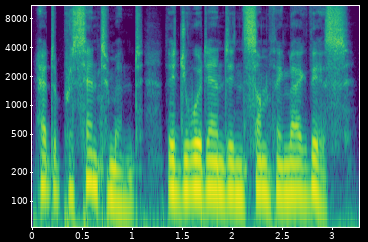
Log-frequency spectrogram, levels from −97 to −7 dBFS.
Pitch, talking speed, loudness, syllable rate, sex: 120 Hz, 220 wpm, -17 LUFS, 5.9 syllables/s, male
